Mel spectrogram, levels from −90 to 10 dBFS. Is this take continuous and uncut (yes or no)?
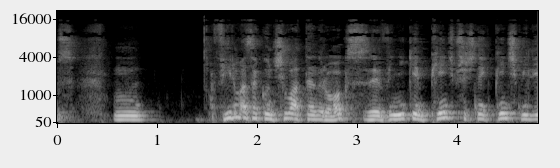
yes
